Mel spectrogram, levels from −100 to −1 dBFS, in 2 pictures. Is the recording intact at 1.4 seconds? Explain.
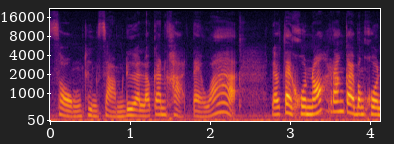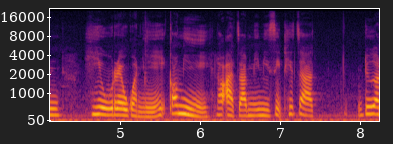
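Yes, at 1.4 s the speech plays through intact, with no dropout, click, distortion or other fault.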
